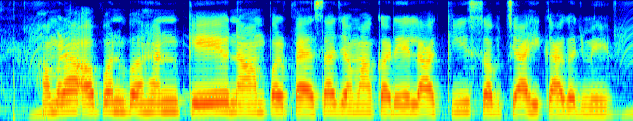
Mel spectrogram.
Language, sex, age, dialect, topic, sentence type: Magahi, female, 18-24, Western, banking, question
